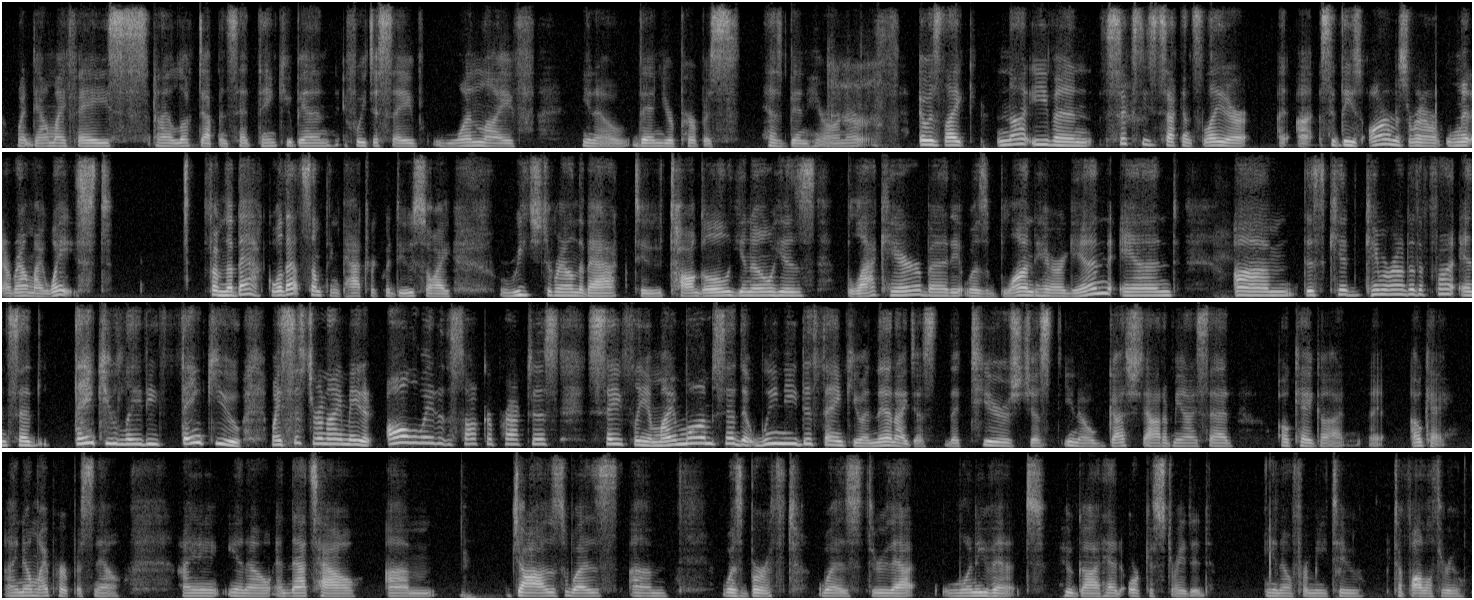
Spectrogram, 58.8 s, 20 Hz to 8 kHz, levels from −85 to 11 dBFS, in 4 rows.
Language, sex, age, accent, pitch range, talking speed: English, female, 40-59, American, 160-230 Hz, 170 wpm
